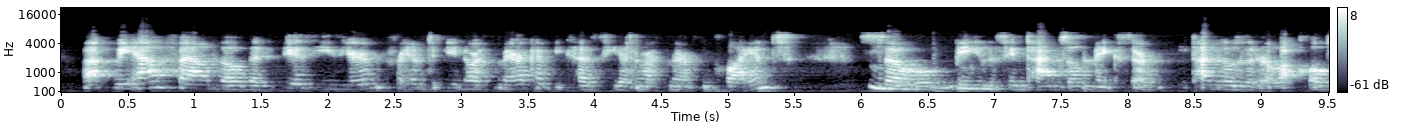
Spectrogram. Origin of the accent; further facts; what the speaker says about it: Jamaica; moved away; It was a very big change for them, though, because we moved there from Jamaica.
